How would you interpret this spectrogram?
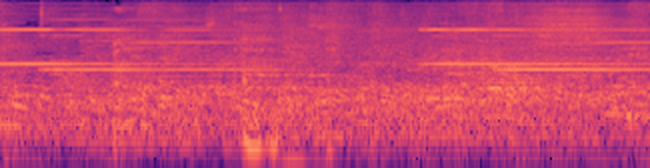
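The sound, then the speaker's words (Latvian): The Saeima (Latvian parliament) voting bell rings steadily for several seconds to call a vote, a continuous metallic electric tone over a low murmur of voices and shuffling. “Līdz ar to lūdzu zvanu.”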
